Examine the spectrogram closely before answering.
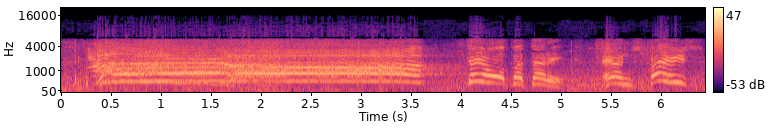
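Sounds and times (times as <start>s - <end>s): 
Marine Corps battle cry yell: 0.3s - 3.8s
speech: 4.6s - 6.4s.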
